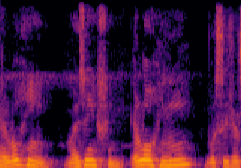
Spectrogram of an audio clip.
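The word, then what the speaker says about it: אלהים: eles chamam mem né E aí eles pronunciam assim Elohim Mas enfim el Você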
